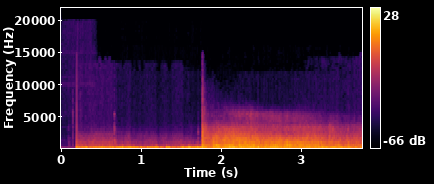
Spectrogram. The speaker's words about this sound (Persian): صدای توپخانه ارتش اسرائیل که جنوب لبنان را هدف قرار داد. منطقه هدف قرار گرفته موازی اطراف روستای الماشعب است.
